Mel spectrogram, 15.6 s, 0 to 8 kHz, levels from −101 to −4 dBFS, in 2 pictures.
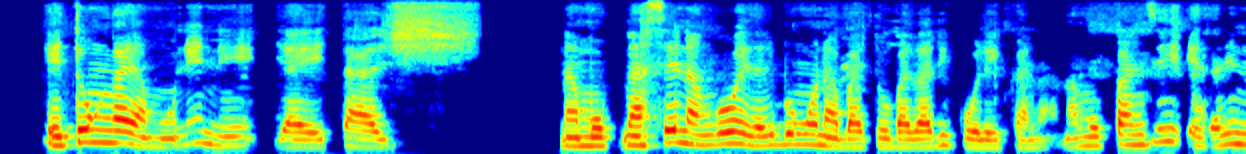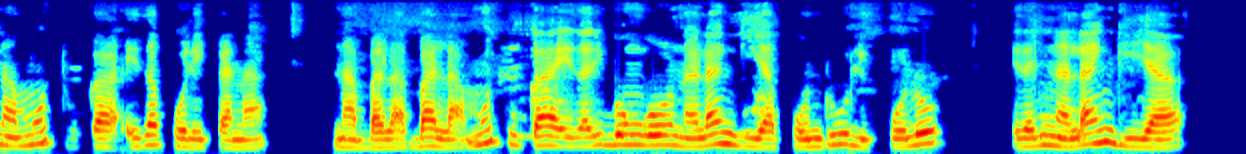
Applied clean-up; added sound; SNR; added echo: none; none; none; none.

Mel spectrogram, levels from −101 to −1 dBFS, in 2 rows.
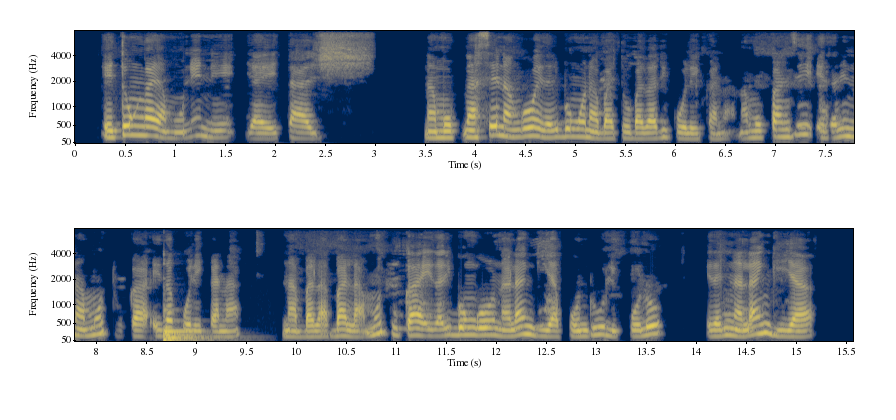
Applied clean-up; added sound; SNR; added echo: none; Bowed string instrument; 1 dB; none.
